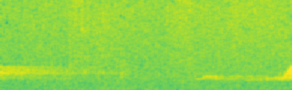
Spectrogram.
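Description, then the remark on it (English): A bird calls in the woods with long, sustained whistling notes that pause briefly, then resume and climb higher, over a steady outdoor hiss. “That bird would not shut up.”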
